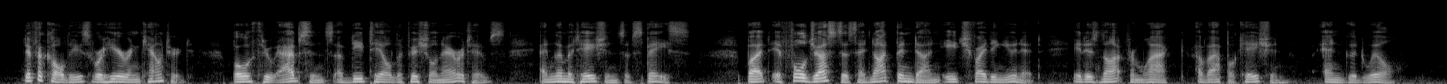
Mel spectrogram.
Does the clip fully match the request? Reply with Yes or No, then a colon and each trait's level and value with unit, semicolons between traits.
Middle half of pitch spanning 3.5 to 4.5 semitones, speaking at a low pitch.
Yes: average, 3.9 semitones; low, 115 Hz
